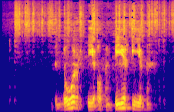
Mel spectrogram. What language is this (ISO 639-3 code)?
fry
